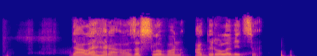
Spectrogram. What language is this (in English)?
Czech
